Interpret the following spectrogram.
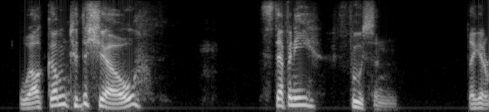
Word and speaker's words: Fuson: Welcome to the show, Stefany Fuson. Did I get it right? For government work. Use. It's good enough for government work. It's Fuson. Fuson. It's Fuson. almost rhymes with Houston, but Fuson.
